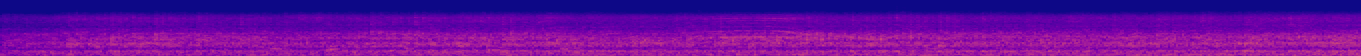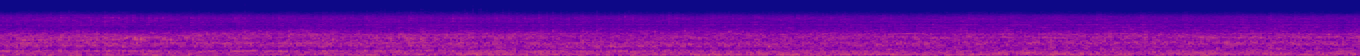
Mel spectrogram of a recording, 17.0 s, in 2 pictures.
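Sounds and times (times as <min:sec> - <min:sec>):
diesel locomotive engine: 0:00.0 - 0:17.0
train wheels rumbling on rails: 0:00.0 - 0:17.0.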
